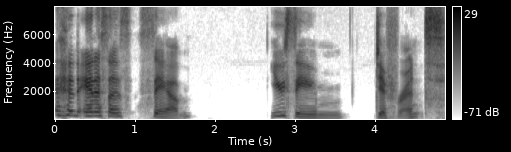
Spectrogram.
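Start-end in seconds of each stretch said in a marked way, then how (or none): 1.2-4.9 understated, slow, low-key, mildly accusatory tone. Retelling a scene from a show: imitating a low-key accusatory tone. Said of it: "In this, like, low-key accusatory way".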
